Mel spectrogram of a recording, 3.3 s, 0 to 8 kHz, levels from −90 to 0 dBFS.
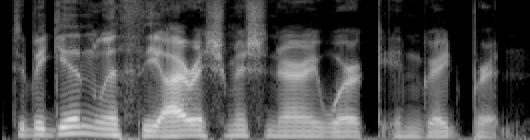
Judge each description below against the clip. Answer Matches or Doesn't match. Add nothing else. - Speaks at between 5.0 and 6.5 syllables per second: Matches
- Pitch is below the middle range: Matches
